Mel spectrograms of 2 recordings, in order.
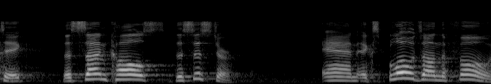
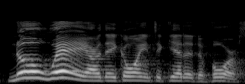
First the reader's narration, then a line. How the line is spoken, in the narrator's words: shouts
